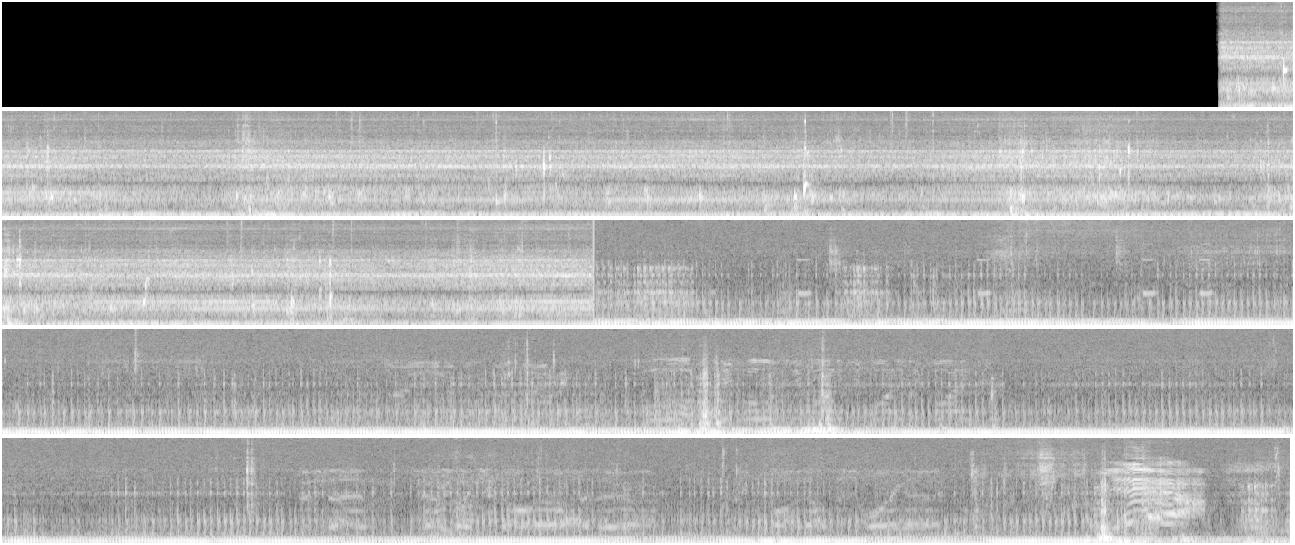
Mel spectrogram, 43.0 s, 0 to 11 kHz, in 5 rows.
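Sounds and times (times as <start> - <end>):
low rumble on boat deck: 8.1 - 43.0
underwater hum with held tones: 8.1 - 43.0
small underwater clicks: 32.0 - 39.8.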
